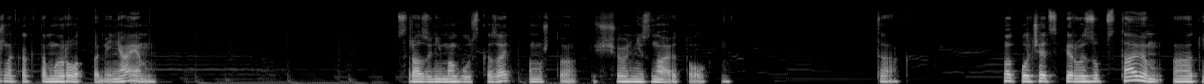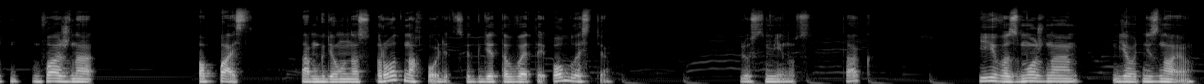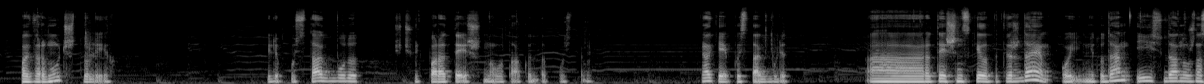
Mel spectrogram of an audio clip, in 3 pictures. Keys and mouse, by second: 0.1 click, 0.9 middle click, 1.9 click, 8.3 click, 9.2 middle click, 10.3 KP_3, 11.6 middle click, 12.7 click, 13.6 middle click, 14.5 shift+middle click, 15.6 click, 16.2 middle click, 17.8 click, 18.7 click, 20.1 middle click, 21.7 middle click, 23.2-24.5 middle drag, 24.9 KP_1, 25.6 click, 26.4 click, 27.8 r, 28.4 g, 29.7 middle click, 32.3 ctrl+a.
